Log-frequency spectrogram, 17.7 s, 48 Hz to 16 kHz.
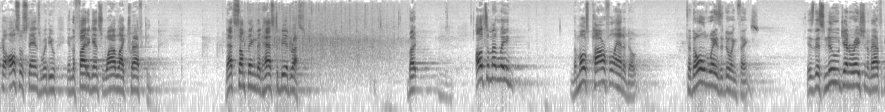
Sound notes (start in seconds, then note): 7.5 applause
